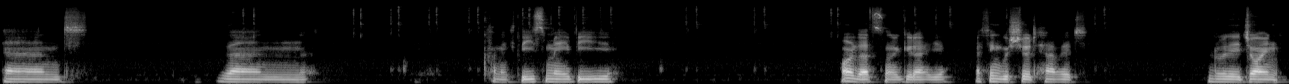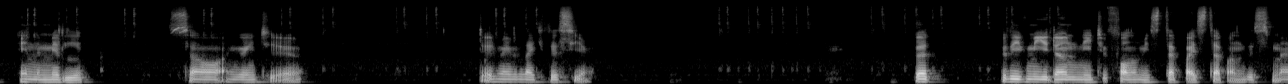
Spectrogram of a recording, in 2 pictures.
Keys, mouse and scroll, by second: 2.2 ctrl+r, 4.0 click, 5.0 e, 6.4 f, 7.8 g, 10.5 x, 11.2 shift+x, 12.6 x, 13.7 g, 14.4 e, 17.6 g, 18.4 f, 19.8 alt+w, 20.6 shift+Tab, 21.3 f, 23.7 f, 24.0 z, 24.8 z.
